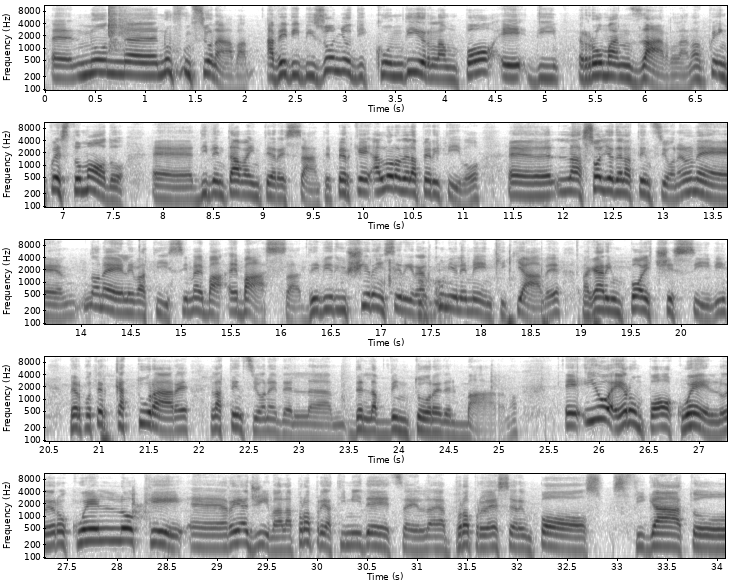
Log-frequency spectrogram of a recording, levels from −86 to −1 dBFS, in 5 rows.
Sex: male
